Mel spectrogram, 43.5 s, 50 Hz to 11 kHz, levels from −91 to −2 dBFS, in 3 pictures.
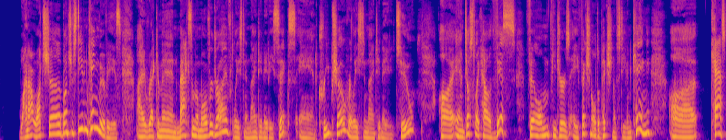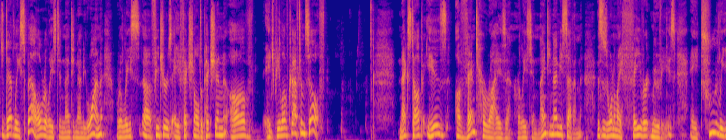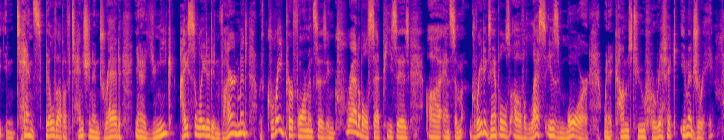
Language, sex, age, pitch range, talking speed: English, male, 30-49, 125-180 Hz, 140 wpm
